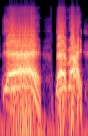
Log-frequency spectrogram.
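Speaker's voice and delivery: loud hyped yell; excited shout. Real, not acted. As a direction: shout it out, fired up.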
